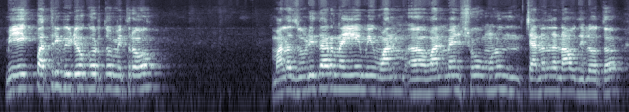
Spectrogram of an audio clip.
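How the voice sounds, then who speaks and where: A middle-aged man hosts a casual YouTube live stream from a room at home beside his front door, the sound roomy. His voice is high-pitched and flat at normal speed as he chattily reads viewer comments aloud, greets each viewer by name and thanks them warmly.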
